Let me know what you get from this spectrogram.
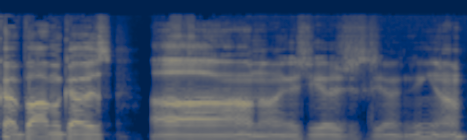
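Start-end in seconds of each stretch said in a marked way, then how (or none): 1.1-3.5 put-on low, bored, mumbling voice. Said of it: "This is an incredible Obama impression".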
